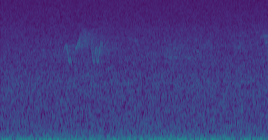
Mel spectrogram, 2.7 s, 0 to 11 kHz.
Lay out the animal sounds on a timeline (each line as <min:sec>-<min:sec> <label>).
0:00.0-0:02.7 Red-eyed Vireo (Vireo olivaceus)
